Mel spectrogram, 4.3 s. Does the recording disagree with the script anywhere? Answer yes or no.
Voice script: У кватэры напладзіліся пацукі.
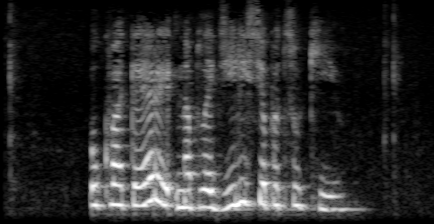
no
